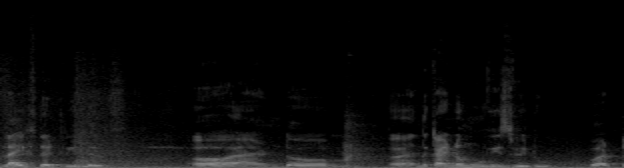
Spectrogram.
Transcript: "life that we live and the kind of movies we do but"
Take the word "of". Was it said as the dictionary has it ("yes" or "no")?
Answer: yes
